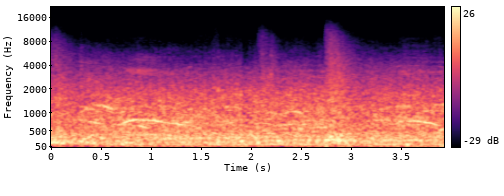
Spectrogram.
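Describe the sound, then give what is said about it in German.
Two sharp, loud bangs from stun grenades thrown by police into a group of mostly masked demonstrators burst out a moment apart over the constant, dense roar of the protesting crowd, a few blocks from a white elephant installation. “Wenige Blocks vom weißen Elefanten entfernt wirft die Polizei Betäubungsgranaten in eine Gruppe Demonstrierender, größtenteils vermummt.”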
